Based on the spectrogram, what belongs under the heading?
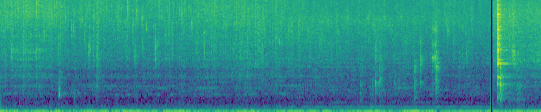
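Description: Sliced onions, green chillies and curry leaves sizzling steadily in hot oil, with scattered small crackles. Near the end a steel spoon starts stirring them, scraping in the pot.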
